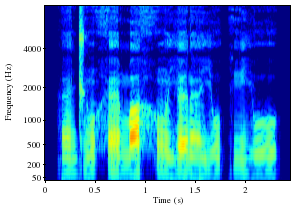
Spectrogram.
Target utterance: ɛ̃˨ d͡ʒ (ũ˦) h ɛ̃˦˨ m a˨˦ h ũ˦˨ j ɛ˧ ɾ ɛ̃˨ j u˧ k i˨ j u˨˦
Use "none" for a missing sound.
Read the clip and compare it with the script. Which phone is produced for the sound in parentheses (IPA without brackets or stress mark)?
ũ˨˦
